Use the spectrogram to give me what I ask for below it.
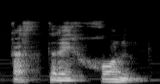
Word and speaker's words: Castrejón: En Facebook me encuentran como, Castrejón, acento en la O, y lo más seguro es que salga ahí de los primeros.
